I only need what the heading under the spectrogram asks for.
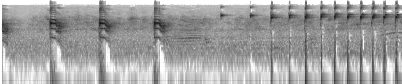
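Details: Long-tailed shrike singing: three harsh, downward-sweeping notes about a second apart, then a quickening run of sharp, high ticking notes that grows steadily faster toward the end.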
